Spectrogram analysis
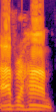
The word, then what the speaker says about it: Avraham: Oh, Avraham. Did I get it? You pronounced my name correctly, better than most people in the USA.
